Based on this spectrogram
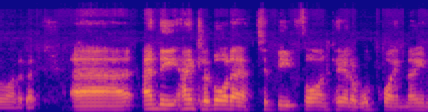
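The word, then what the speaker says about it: Lebioda: I just keep saying it fast. Leboida. It's Leboida. That's 100%. Leboida.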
